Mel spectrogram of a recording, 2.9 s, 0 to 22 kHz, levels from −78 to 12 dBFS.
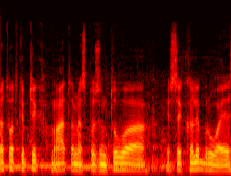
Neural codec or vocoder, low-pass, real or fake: none; 14.4 kHz; real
